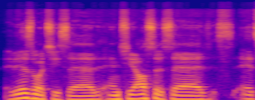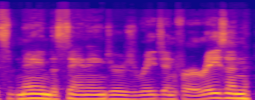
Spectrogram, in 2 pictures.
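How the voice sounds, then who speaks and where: A man's voice: medium pitch, fairly even intonation, a little mellow. A man co-hosting a casual sports podcast, playful and jokey, running a bracket vote. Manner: playful, jokey, quick asides. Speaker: podcast co-host.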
